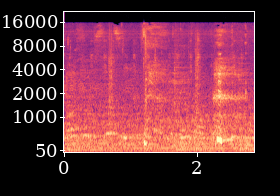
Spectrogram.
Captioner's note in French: rire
